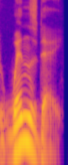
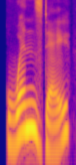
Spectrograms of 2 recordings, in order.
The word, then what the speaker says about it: Wednesday: Then we practiced words that sound shorter than they look, like comfortable, vegetable, and Wednesday. Wednesday comfortable vegetable.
